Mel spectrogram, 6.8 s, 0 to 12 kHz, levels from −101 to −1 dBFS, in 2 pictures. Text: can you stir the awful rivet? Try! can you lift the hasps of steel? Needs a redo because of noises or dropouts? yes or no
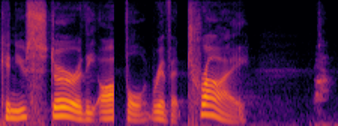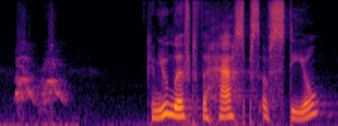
yes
